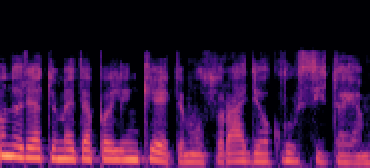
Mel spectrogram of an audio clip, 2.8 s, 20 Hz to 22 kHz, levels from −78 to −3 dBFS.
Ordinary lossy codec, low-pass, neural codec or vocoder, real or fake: Opus, 64 kbps; 7.2 kHz; codec, 16 kHz, 4 kbps, FunCodec, trained on Chinese and English, 50 frames a second; fake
